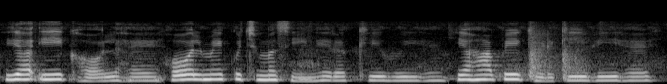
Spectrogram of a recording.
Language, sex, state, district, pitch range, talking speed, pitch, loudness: Hindi, female, Bihar, Saran, 180-225 Hz, 145 wpm, 185 Hz, -18 LUFS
